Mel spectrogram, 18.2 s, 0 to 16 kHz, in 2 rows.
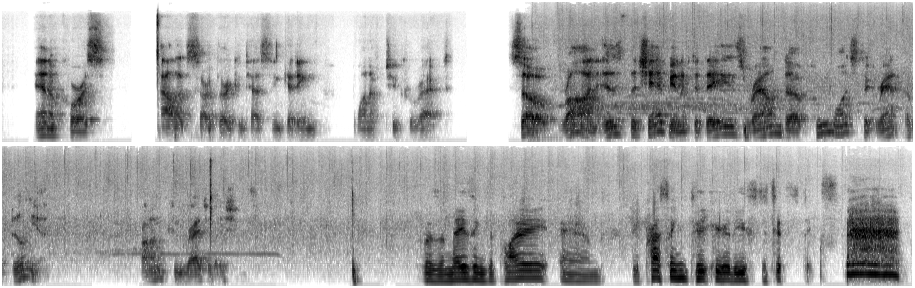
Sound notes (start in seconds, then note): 9.8 audience applauding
